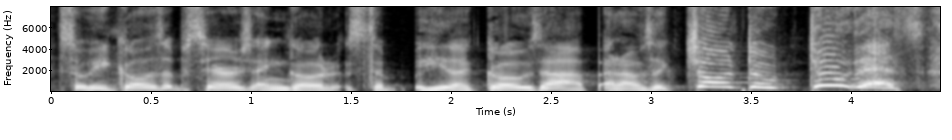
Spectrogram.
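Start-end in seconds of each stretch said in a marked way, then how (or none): 3.2-4.4 high, drawn-out mock plea; retold panicked begging; freaking out. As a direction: wail it like a hammed-up desperate plea. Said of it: "I'm freaking out".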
